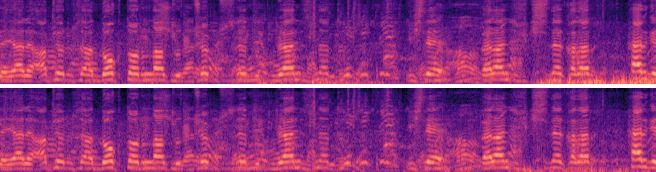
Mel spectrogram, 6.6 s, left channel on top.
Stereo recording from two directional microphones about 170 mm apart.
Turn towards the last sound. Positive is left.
turn(degrees=20)  # may be behind; listen again after turning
